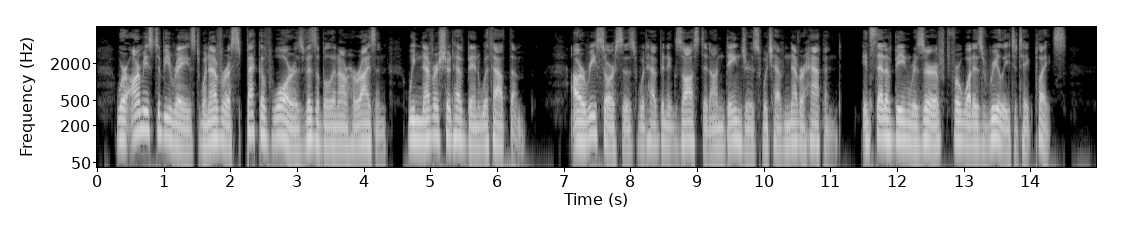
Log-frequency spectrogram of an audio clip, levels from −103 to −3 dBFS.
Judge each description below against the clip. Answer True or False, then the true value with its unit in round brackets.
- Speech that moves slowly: False (180 wpm)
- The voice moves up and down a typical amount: True (3.7 semitones)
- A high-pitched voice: False (110 Hz)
